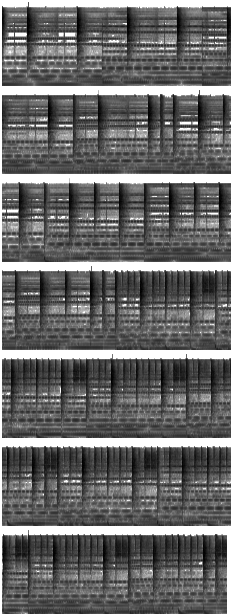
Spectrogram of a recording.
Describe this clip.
dance loop
A short and simple, perfectly looped rhytmic dance track.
